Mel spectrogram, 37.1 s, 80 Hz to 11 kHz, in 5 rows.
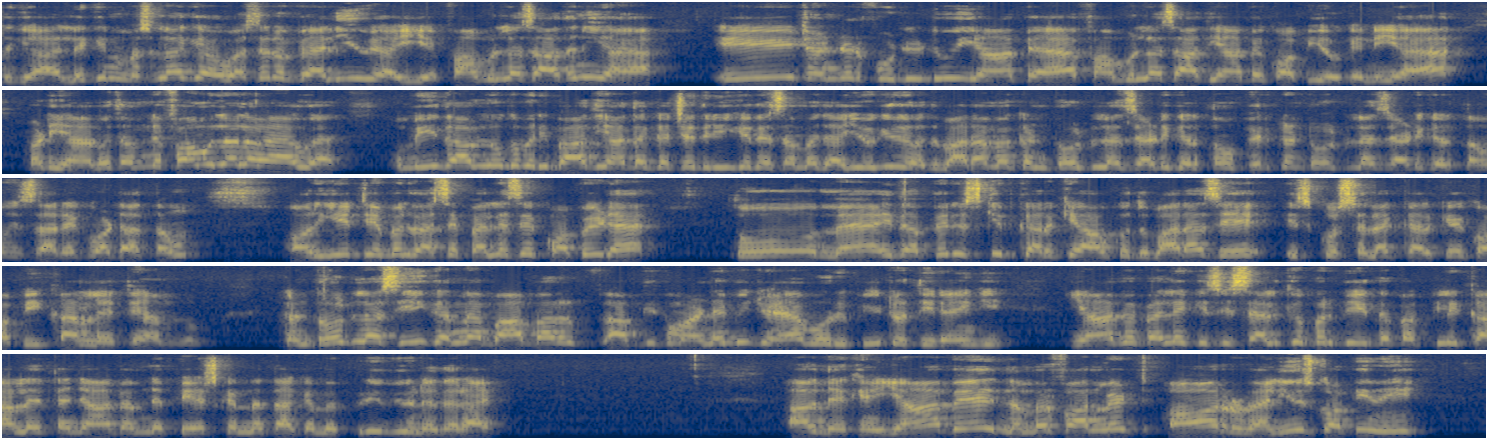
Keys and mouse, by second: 1.8 click, 2.0 click, 5.1 click, 7.1 click, 7.4 click, 8.6 Escape, 11.1 ctrl+z, 13.5 ctrl+z, 15.5 click, 19.3 Escape, 22.8 click, 23.7 ctrl+c, 25.8 click, 28.0 click, 28.5 click, 30.0 click.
